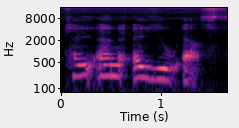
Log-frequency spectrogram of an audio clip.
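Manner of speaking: normal talking voice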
